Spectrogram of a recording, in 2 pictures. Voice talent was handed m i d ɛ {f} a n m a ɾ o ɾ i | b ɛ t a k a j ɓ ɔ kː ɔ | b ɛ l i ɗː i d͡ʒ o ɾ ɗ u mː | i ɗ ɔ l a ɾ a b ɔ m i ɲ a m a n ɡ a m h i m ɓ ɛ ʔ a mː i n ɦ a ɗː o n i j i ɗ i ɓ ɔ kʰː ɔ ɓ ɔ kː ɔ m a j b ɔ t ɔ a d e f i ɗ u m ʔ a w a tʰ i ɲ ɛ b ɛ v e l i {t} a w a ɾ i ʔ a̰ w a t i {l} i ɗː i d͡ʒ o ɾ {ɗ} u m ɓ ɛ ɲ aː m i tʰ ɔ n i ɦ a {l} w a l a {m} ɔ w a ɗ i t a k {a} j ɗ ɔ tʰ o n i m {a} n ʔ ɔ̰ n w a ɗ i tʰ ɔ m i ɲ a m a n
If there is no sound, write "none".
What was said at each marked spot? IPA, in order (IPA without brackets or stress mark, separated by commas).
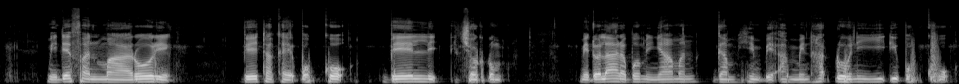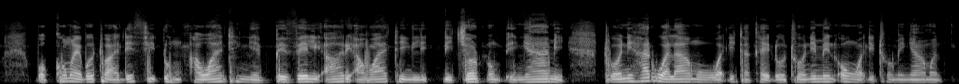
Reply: f, ʔ, l, ɗ, ɾ, m, a, i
